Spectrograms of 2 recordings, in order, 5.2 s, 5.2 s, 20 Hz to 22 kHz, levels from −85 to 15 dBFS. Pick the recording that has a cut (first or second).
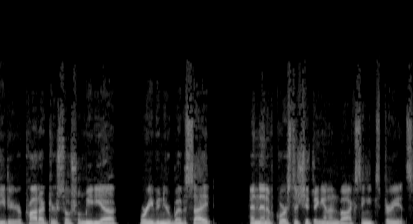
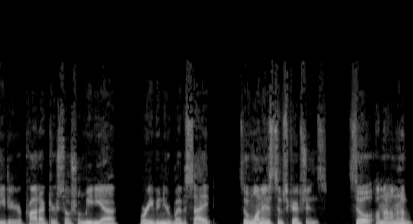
second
